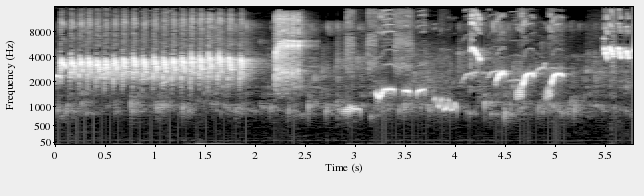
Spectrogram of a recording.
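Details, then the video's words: White-rumped shama (murai batu), singing energetically in an Indonesian recording meant to stir other shamas to answer: a fast run of repeated buzzy notes, then a varied series of sharp whistles, rising slurs and short chirps. "DIJAMIN MURAI LANGSUNG KOAR-KOAR TERSULUT EM0SI | murai batu gacor | shama bird"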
